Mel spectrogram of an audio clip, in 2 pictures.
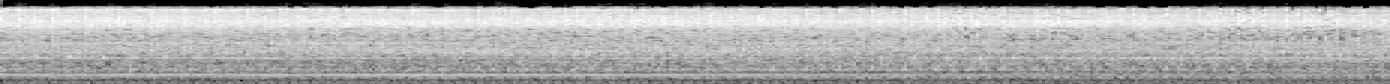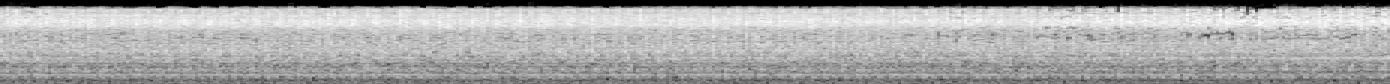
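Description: Steady idle with a fast, fairly regular light knocking riding over it; source unclear, possibly valvetrain or bottom end.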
